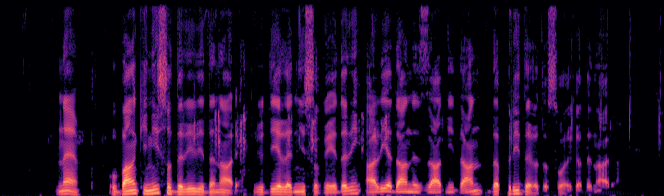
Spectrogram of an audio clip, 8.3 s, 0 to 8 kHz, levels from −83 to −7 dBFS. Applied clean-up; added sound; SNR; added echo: classical method spectral subtraction.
